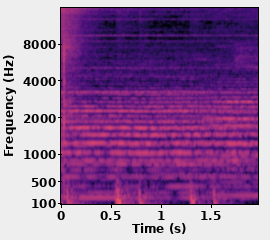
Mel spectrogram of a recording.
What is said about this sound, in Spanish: Pero el latido crecía cada vez más fuerte y más fuerte. Me pareció que aquel corazón iba a estallar.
